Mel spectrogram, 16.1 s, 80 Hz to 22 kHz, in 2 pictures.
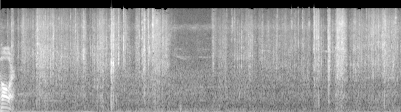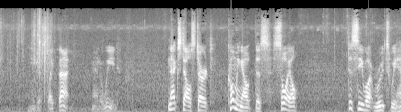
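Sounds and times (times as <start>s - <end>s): aluminium foil crinkling: 0.0s - 9.2s
low steady hum: 0.0s - 16.0s.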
